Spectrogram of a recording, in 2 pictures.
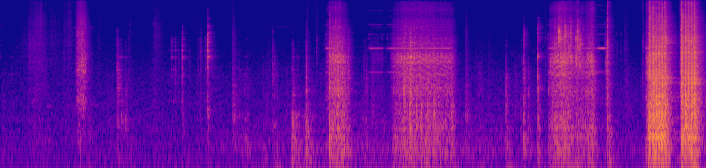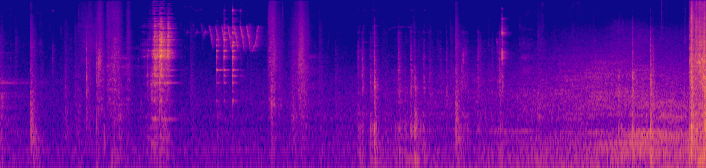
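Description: Metal clinks and clunks of mower blades and bolts being handled, with several short bursts of a Ryobi cordless impact driver hammering as the blade bolts are run onto the mower deck spindles; the loudest burst starts right at the end.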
